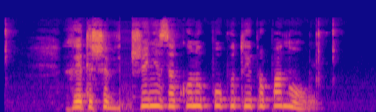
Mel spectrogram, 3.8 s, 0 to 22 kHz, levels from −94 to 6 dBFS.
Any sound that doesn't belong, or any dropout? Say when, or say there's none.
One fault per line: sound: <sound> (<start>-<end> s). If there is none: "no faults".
sound: dropout (1.2-1.3 s)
